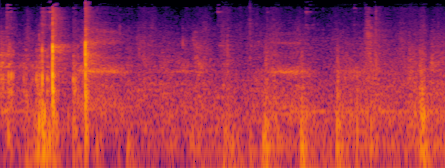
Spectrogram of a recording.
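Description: A dropped smartphone knocking twice on hard surfaces in quick succession under a second in, followed by soft scuffing and handling noise as it lies and is picked up.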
